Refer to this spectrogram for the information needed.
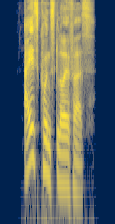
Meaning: genitive singular of Eiskunstläufer
- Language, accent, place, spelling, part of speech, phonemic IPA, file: German, Germany, Berlin, Eiskunstläufers, noun, /ˈʔai̯sˌkʊnstlɔɪ̯fɐs/, De-Eiskunstläufers.ogg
